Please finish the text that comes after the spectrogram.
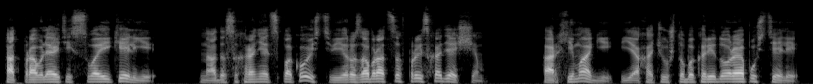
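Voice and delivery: loud stern orders; commanding shout. A narrator's reading. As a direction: command the hall. Head orders crowd to cells.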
